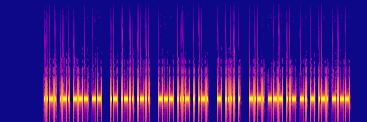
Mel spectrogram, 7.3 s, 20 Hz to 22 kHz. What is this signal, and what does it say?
Morse code, heard as a keyed tone, about 44 wpm, 700 Hz. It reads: FROM ALL OVER THE COUNTRY
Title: Sets of 5 Words Encore 45wpm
